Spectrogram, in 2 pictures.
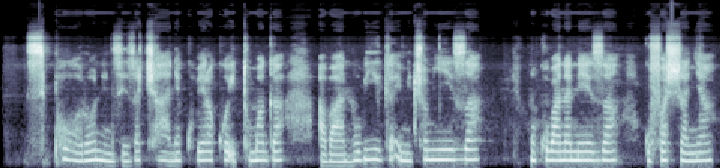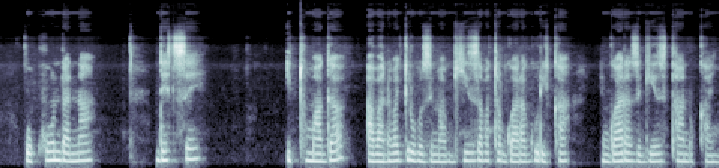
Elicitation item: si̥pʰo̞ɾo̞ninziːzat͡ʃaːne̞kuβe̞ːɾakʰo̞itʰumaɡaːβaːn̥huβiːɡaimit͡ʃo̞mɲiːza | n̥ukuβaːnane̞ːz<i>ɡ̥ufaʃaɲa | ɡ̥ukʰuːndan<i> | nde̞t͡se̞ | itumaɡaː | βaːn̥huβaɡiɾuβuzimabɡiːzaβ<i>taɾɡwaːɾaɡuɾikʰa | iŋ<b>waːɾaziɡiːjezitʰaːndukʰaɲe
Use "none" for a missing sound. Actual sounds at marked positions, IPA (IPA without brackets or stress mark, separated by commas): a, a, a, ɡ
